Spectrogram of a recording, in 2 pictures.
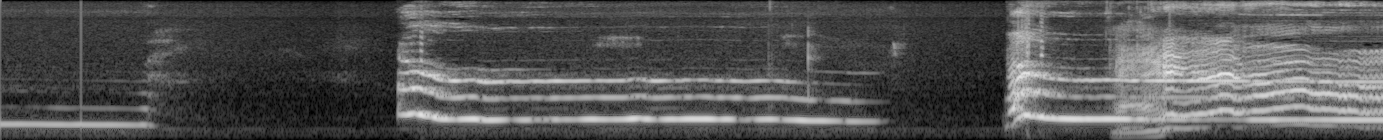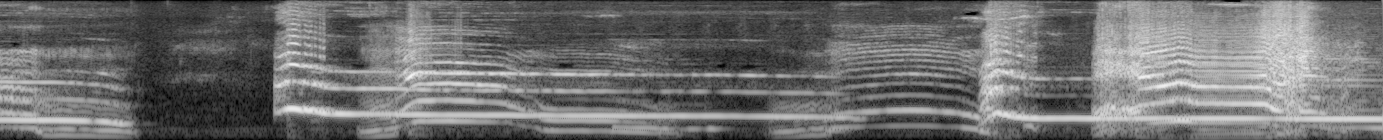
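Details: Scottish Terriers, three pets, howling together for the first time; drawn-out level howls broken by brief pauses, overlapping wavering voices and a few sharp yips near the end.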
